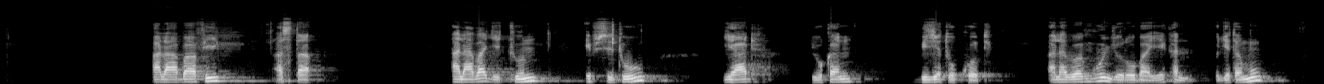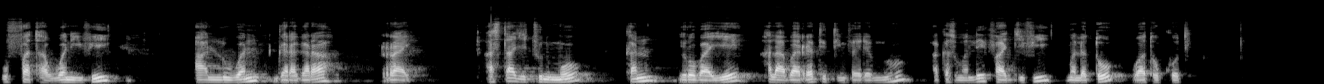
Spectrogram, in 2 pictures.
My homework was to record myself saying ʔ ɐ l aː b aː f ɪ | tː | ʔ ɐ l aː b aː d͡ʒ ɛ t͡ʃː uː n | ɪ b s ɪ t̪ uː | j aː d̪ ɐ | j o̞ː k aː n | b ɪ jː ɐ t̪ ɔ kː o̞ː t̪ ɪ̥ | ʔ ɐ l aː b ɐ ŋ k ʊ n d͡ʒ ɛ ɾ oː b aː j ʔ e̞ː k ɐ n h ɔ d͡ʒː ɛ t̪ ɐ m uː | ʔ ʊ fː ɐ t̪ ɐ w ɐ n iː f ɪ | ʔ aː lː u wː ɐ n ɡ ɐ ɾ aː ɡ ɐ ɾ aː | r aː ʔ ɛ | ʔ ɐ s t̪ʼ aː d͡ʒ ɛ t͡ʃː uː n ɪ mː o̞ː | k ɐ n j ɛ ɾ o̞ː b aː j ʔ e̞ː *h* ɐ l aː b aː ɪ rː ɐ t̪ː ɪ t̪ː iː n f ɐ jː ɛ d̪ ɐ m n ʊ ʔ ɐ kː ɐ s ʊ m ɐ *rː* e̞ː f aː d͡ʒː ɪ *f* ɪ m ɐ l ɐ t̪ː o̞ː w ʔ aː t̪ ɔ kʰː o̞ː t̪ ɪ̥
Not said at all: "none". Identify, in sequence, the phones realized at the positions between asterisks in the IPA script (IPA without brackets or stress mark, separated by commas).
h, lː, f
